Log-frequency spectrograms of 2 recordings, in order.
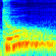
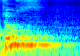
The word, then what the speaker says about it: tous: vor einem Namen kommt, dann spricht man das als tu aus und nicht als tous.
